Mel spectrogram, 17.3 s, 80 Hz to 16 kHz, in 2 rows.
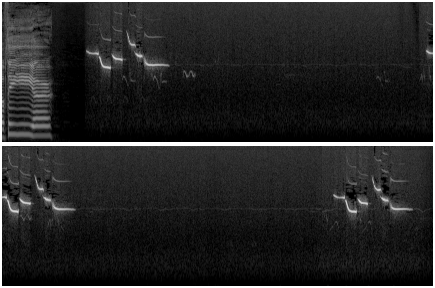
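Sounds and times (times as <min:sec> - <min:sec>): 
speech: 0:00.0 - 0:01.1
faint steady hiss: 0:00.0 - 0:17.2
eastern meadowlark singing whistled songs: 0:01.7 - 0:03.9, 0:08.4 - 0:10.5, 0:15.0 - 0:17.0.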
